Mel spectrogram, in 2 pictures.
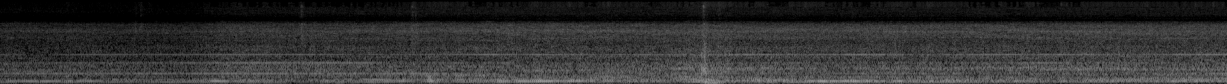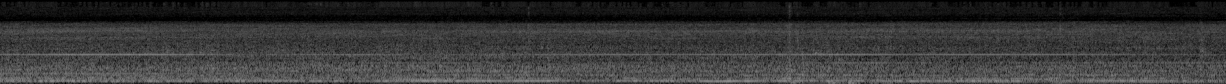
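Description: A Neato D7 robot vacuum runs indoors with a steady whirring hum and faint motor whine, constant and close as it works its way around cords and a lamp.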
